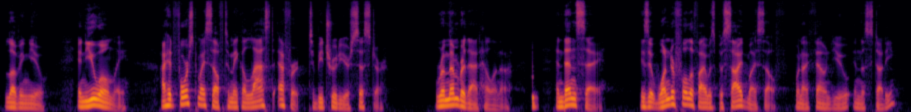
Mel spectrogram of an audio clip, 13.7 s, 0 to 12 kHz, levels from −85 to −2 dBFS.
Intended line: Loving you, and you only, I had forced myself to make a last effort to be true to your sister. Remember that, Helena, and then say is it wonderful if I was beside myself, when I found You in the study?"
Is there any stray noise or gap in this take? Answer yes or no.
yes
